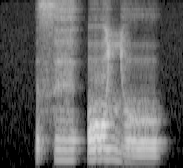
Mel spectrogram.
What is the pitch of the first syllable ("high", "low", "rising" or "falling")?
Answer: high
